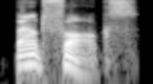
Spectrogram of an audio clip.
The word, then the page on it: outfox: British English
